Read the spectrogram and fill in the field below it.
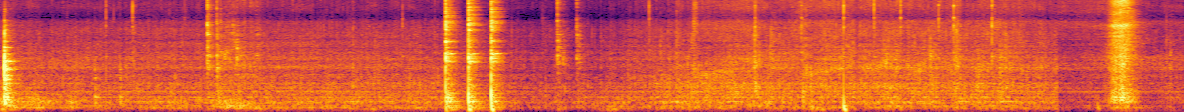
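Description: Carrot halwa with milk powder and ghee being stirred in a pan, a soft scraping and sizzle with a few sharp utensil knocks against the metal partway through.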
